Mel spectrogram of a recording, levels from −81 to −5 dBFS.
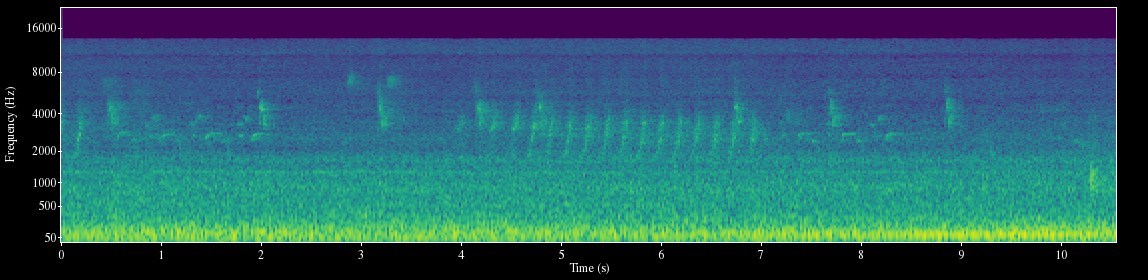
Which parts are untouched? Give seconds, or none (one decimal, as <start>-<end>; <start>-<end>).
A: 1.5-2.3; 7.3-9.4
